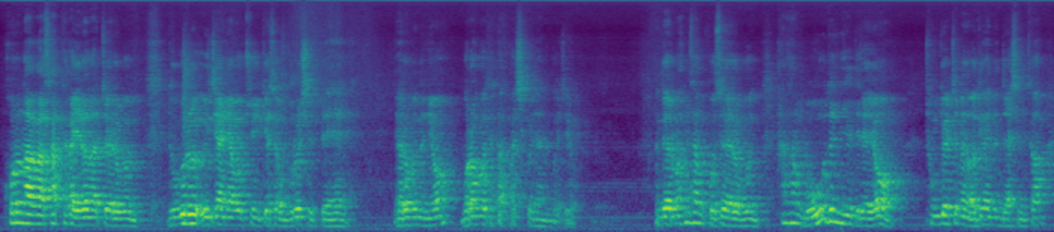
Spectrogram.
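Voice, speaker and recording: A man's voice: medium pitch, a little fast. A man preaching an early-morning sermon as pastor, who asks his congregation rhetorical questions, answers them himself and keeps speaking to them directly. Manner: keeps addressing the listeners directly. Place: church sanctuary. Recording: very echoey hall, voice far from the mic.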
